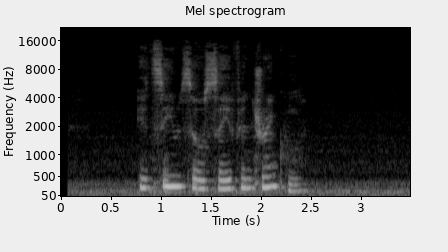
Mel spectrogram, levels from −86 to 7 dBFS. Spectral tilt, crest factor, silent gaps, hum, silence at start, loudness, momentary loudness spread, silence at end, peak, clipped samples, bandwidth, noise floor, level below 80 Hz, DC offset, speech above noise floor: -5.5 dB/octave; 16 dB; none; none; 0.15 s; -30 LUFS; 25 LU; 0 s; -16 dBFS; under 0.1%; 15.5 kHz; -51 dBFS; -56 dBFS; under 0.1%; 22 dB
